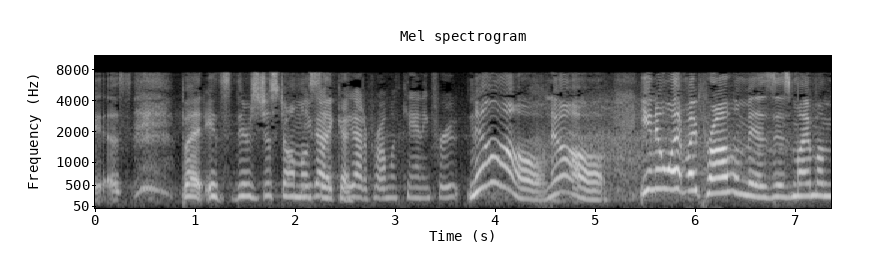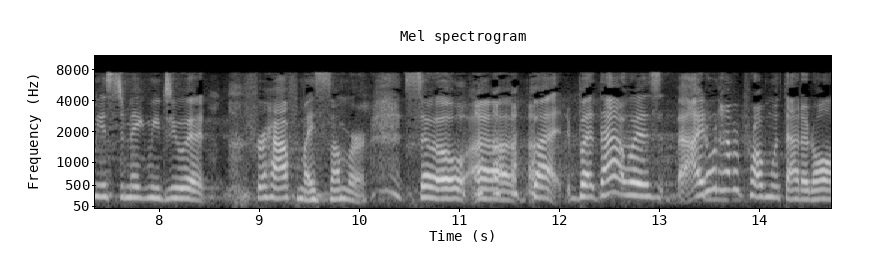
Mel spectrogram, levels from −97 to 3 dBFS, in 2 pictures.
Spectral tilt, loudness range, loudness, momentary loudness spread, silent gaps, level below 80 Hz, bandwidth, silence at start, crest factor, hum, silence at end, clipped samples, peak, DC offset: -2.5 dB/octave; 7 LU; -20 LUFS; 16 LU; none; -68 dBFS; 8 kHz; 0 s; 18 dB; none; 0 s; under 0.1%; -2 dBFS; under 0.1%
